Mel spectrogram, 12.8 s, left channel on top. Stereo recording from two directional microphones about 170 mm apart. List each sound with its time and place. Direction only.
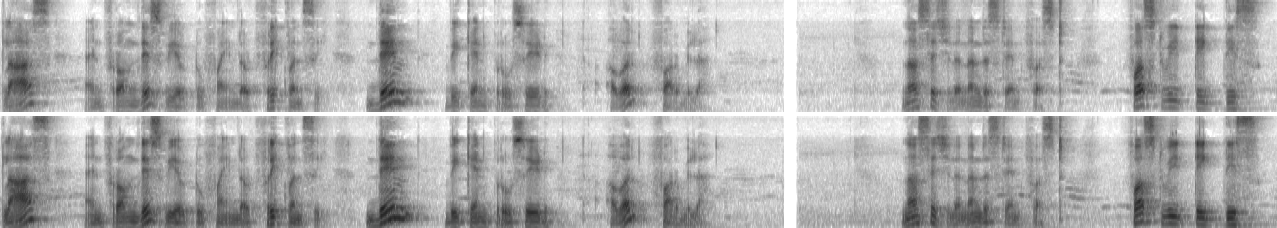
0.0 s speech: 10° left (ahead or behind)
9.0 s speech: 20° left (ahead or behind)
